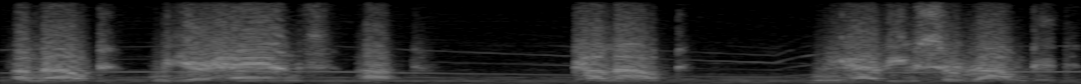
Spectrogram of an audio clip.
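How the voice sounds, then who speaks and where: A man doing a hard-edged warrior agent who barks orders at hiding fugitives through a megaphone, each command clipped and commanding. His amplified voice rings around an echoey space. Loud music pounds underneath him. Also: mid-range voice, slow pace.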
